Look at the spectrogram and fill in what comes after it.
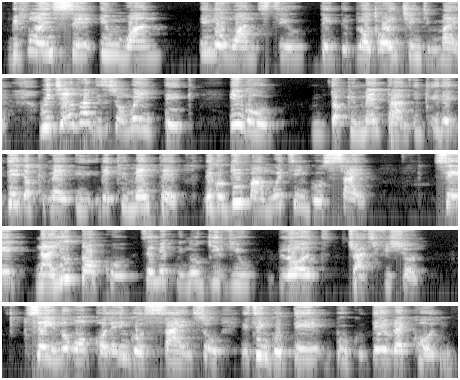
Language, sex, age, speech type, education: Nigerian Pidgin, male, 46-60, spontaneous, tertiary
